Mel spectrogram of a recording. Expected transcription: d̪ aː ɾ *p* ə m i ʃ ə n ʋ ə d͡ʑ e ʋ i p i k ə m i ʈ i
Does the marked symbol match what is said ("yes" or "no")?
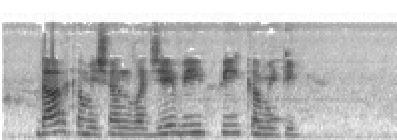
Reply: no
